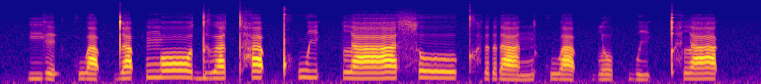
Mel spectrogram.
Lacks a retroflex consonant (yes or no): yes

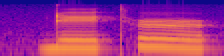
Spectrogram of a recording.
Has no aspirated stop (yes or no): no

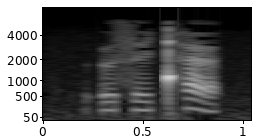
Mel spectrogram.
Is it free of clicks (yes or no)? no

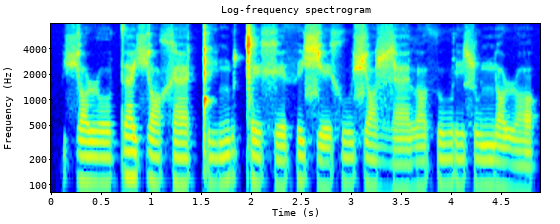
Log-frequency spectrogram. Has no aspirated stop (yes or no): yes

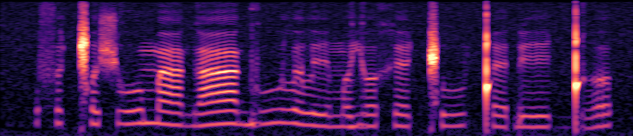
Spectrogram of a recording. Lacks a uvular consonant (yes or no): yes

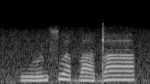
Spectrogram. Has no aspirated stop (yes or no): yes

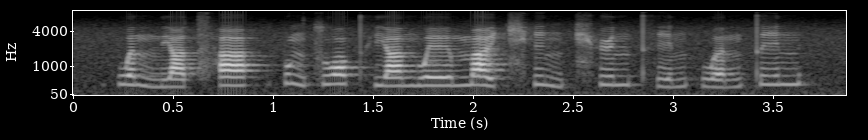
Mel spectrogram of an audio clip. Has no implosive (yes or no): yes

